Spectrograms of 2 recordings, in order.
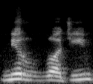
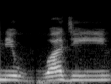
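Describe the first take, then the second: First: A clear r is pronounced before the w. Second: The r is dropped and w is doubled. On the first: The speaker calls it right. "निर्वाजीम पढ़ना है" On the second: The speaker calls it wrong. "रा पढ़ते ही नहीं है"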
